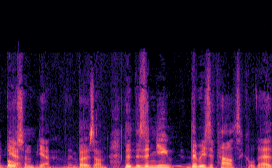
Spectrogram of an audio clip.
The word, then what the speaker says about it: boson: Yeah, boson.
